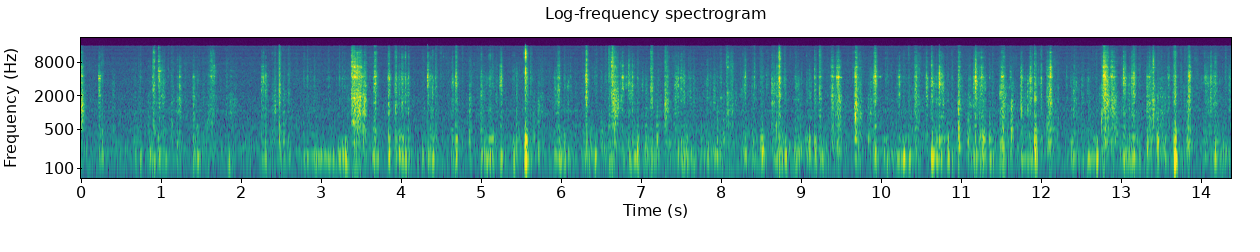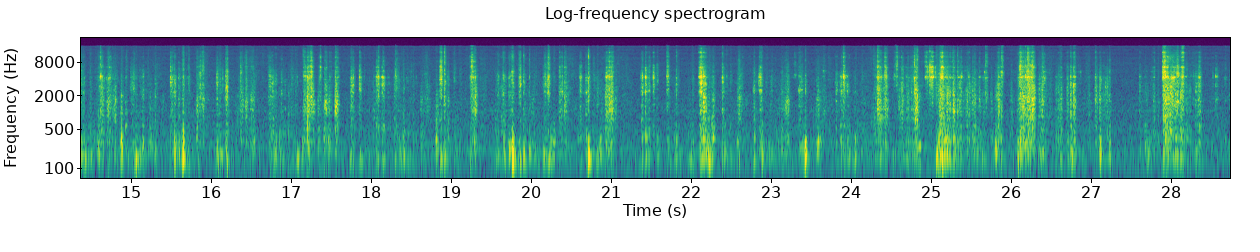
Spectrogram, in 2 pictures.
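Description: Plastic Lego bricks clicking and clattering as they are handled and pressed together: a continuous run of small, irregular clicks, with a few louder snaps.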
